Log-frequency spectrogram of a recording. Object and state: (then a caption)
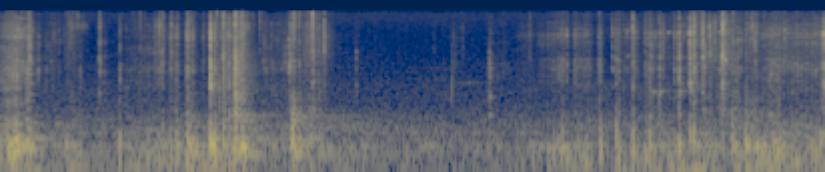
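Bar of soap being shaved. A metal blade with a black handle shaves thin strips off one end of a white solid bar of soap held in the hand. Quick, irregular, crisp scraping and crinkly shaving strokes come with bright hiss, with a brief lull in the middle. The overall level stays quiet.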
